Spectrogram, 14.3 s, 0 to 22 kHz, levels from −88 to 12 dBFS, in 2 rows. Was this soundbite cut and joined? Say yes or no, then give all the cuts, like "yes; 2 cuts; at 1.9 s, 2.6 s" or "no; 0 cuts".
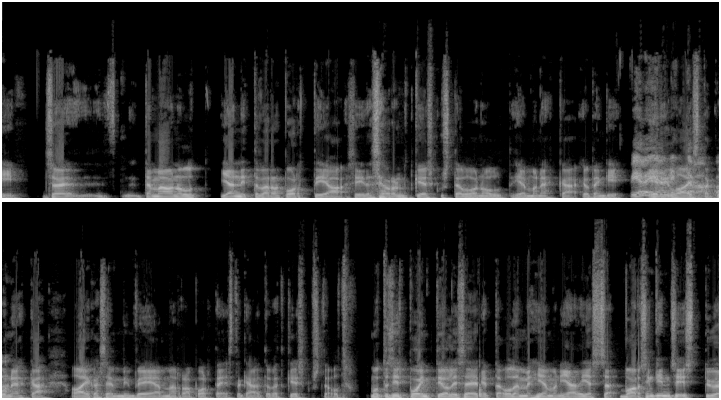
yes; 2 cuts; at 10.8 s, 11.9 s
